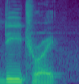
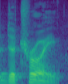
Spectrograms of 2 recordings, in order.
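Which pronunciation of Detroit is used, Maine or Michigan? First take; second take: Maine; Michigan. First: It uses the local Maine pronunciation. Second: It uses the Michigan city's pronunciation. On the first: It names the small town in Maine. "Here, this is Detroit" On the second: It names the big city in Michigan. "You want to go to Michigan? You can go to Detroit"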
